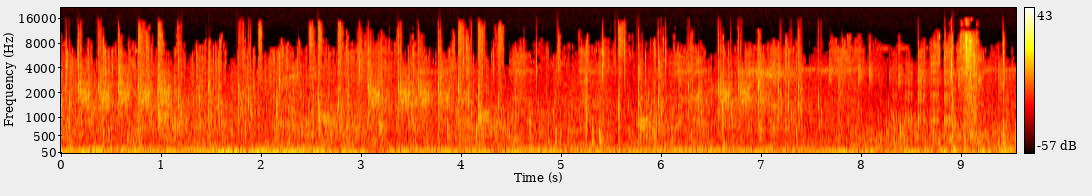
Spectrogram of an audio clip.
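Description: Footsteps crunch quickly over rubble and gravel.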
